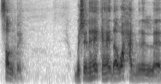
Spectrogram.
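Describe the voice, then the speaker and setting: Against a quiet background, a man talks in a fairly high-pitched voice. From Lebanon. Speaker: archaeologist; guest. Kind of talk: TV interview. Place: studio. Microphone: lapel.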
